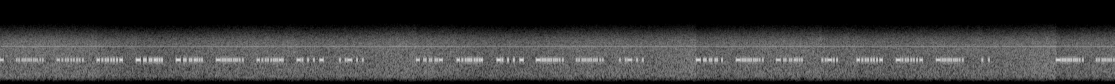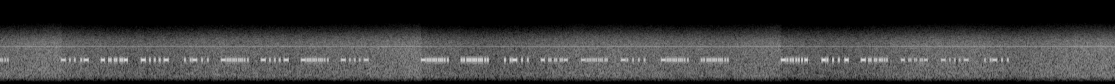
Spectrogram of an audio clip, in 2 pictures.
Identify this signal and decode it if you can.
Hellschreiber (Feld-Hell, 122.5 baud), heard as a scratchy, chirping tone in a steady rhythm, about 1180 Hz, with radio static and a steady whistle near 2260 Hz. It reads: … AQUEST PERIODE, ES MANTENEN ESTABLES DURANT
